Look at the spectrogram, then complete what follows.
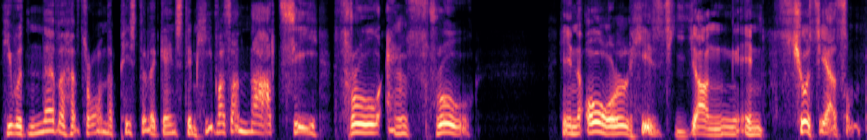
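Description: Man acting dry, grave, husky middle-aged father. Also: on the high side, slow pace, darkish tone, no echo, voice pushed up, heavily acted. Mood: fervent. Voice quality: dry, hoarse.

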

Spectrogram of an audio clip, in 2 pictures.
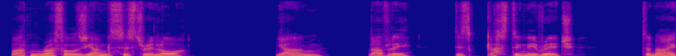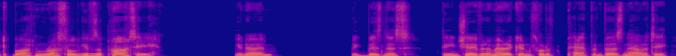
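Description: A man voicing a flippant, lovesick young society gentleman with a theatrical, bantering, mock-gloomy way of talking. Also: mid-range voice, lively intonation, moderate pace, pauses often, no echo, clean studio sound, voice pushed up, lightly acted. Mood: mock misery.

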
